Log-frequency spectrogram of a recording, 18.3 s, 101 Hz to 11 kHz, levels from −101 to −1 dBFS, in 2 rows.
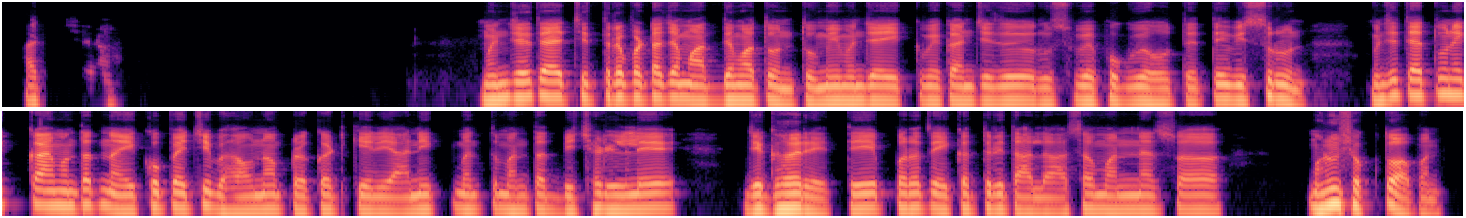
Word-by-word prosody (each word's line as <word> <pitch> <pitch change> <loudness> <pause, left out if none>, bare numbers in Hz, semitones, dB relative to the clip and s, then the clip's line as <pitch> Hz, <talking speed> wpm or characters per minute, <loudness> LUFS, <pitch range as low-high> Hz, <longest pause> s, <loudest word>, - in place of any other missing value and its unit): अच्छा. 480 +2 -13 2.3
म्हणजे 150 +2 +3
त्या 160 -2 +7
चित्रपटाच्या 155 0 +1
माध्यमातून 135 -2 +1
तुम्ही 125 0 +1
म्हणजे 130 0 +1
एकमेकांचे 130 +1 -2
जे 130 0 +1
रुसवे 125 +2 -2
फुगवे 130 -1 -1
होते. 115 0 -3
ते 145 - +2
विसरून 135 -1 0 0.4
म्हणजे 145 +5 -1
त्यातून 175 +1 +2
1 175 -1 +1
काय 165 -2 +6
म्हणतात 160 +1 +1
ना, 155 -4 +2
एकोप्याची 145 +3 0
भावना 125 -1 -2
प्रकट 125 -1 -3
केली 120 -2 0
आणि 120 +3 -1
म्हण 135 -2 -3 0.2
म्हणतात 125 0 -3
बिछडलेले 135 +3 +1 0.5
जे 135 - +5
घर 140 +2 +5
आहे 115 -3 0
ते 140 +1 +3
परत 145 0 0
एकत्रित 135 0 -1
आलं 115 -1 -2
असं 115 +4 -4
म्हणण्याचं 130 0 -2 0.6
म्हणू 155 +5 +6
शकतो 160 +1 +1
आपण. 110 -5 -2
135 Hz, 130 wpm, -22 LUFS, 125-145 Hz, 2.3 s, त्या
